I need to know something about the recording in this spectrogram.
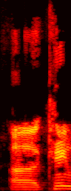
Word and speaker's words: Kahn: He pronounces it Kane, it's K-A-H-N.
